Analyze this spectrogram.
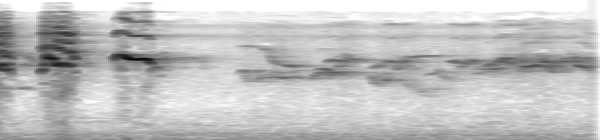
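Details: Oriental magpie-robin singing as a lure for other magpie-robins: three loud harsh bursts at the start, then a soft, wavering, warbled chatter trailing on.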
